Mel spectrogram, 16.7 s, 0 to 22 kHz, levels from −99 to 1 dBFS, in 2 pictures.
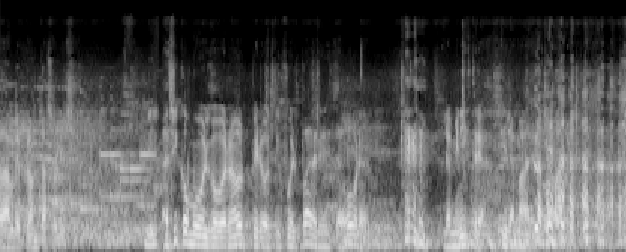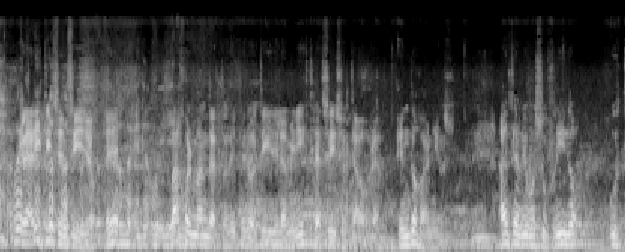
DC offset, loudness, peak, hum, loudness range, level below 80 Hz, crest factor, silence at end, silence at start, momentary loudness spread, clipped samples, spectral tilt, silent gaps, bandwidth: under 0.1%; -16 LUFS; 0 dBFS; none; 3 LU; -46 dBFS; 14 dB; 0 s; 0 s; 10 LU; under 0.1%; -7.5 dB/octave; none; 8.8 kHz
